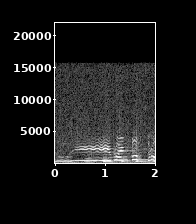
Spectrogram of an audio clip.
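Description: A soprano-with-orchestra Spanish song played from a Brunswick 78 rpm record: a melody line with wide vibrato over orchestral accompaniment, climbing in pitch about half a second in.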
